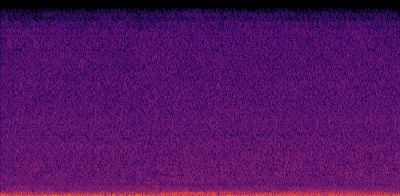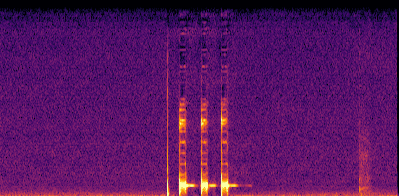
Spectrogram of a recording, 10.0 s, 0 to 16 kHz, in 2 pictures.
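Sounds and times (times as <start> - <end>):
iPhone message notification: 7.1 - 7.9.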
